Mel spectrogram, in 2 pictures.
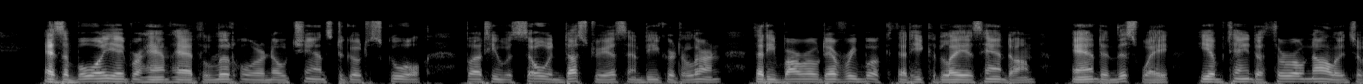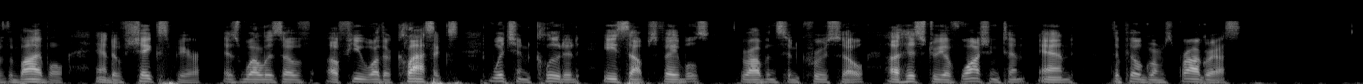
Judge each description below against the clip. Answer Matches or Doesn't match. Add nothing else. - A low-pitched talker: Matches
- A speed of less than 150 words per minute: Doesn't match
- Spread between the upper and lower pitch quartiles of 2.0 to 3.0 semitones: Matches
